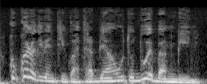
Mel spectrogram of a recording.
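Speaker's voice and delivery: normal talking voice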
